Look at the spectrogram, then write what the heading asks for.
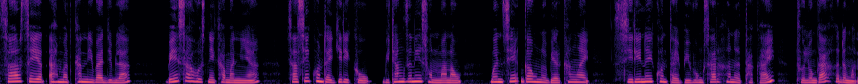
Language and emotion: Bodo, neutral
